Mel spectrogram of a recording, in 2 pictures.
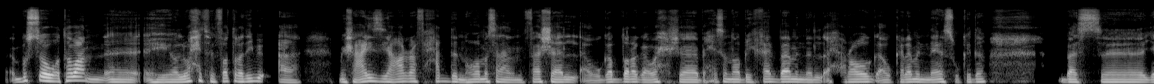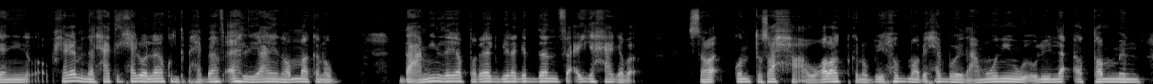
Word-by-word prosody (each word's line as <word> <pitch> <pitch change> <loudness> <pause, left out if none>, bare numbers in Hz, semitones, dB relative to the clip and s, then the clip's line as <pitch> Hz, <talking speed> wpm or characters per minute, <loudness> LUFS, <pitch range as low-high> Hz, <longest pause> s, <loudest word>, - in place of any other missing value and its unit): بُصّ 170 +10 +5
هو 155 -5 +8
طبعًا 175 - +3
آآ، 110 -1 -1
هي 110 +3 0
الواحد 135 +9 +3
في 150 - -6
الفترة 135 +2 0
دي 140 +2 +1
بيبقى 110 -9 -4 0.4
مش 115 -1 +1
عايز 140 +1 +2
يعَرّف 130 +2 0
حد 140 -1 -6
إن 110 -4 0
هو 120 +2 0
مثلًا 115 -4 -1
فشل 115 0 +1
أو 90 +3 -6
جاب 115 +2 -2
درجة 120 -3 +1
وحشة 110 -1 0
بحيث 110 +3 -4
إن 120 - -1
هو 115 - +1
بيخاف 110 +3 -3
بقى 125 +1 +3
من 115 -2 0
الإحراج 120 +3 -2
أو 105 +1 -3
كلام 115 +3 -1
الناس 115 0 0
وكده، 115 +5 -4 0.7
بس 115 -1 0 0.4
يعني 110 0 0 0.2
حاجة 145 +4 +1
من 140 -5 +1
الحاجات 125 +3 -1
الحلوة 135 +2 +1
اللي 130 +1 +3
أنا 135 - +3
كنت 125 -4 -6
باحبها 110 +4 -2
في 125 - -6
أهلي 130 -2 +2
يعني 125 +2 +2
إن 125 - 0
هُم 125 +2 +2
كانوا 110 -4 -2 0.7
داعمين 120 +9 +1
ليَّ 140 +1 +3
بطريقة 130 0 +1
كبيرة 135 +2 0
جدًا 135 0 +1
في 125 - -4
أي 135 +2 -1
حاجة 120 -3 -2
بقى، 100 - -7 0.4
سواء 115 +1 0
كنت 125 -1 -1
صح 125 -1 +1
أو 105 -1 -3
غلَط، 130 +2 +4
كانوا 110 -1 -4
بيحب 125 +5 -2
هُم 120 - +2
بيحبوا 120 +3 -1
يدعَموني 120 +6 +1
ويقولوا 110 -5 +1
لي: - - +2
"لأ، 125 - -1
اتطمّن 120 +2 +1
120 Hz, 185 wpm, -23 LUFS, 110-130 Hz, 0.7 s, هو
